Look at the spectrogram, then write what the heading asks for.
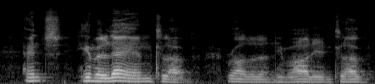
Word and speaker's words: Himalaya: For its plural or adjectival forms, you have to revert to the anglicised pronunciation, or in other words, to the Malaya sound-alike rather than the Somalia sound-alike. Hence, Himalayan club rather than Himalayan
